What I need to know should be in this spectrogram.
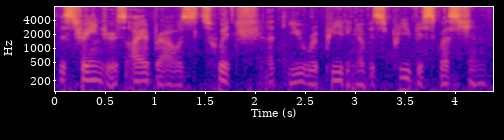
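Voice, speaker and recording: Male story narrator, low register, unhurried delivery, reading game text, faint background noise. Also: fairly even intonation, fairly bright tone.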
